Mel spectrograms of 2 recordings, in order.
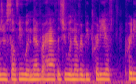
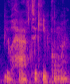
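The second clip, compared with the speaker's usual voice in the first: whispered to herself, much softer; 10 dB quieter than usual. Real, not acted. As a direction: breathe it as a soft whisper of encouragement. Whispered repeat of the same line.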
